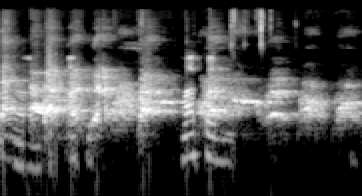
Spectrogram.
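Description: A dog barks and yelps repeatedly, loud, with quick high-pitched bursts following one another without a break for several seconds.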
